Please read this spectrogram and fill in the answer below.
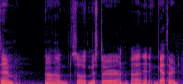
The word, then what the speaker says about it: Gethard: it's spelled get hard uh, his last name um, but it's uh, pronounced gethard um,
